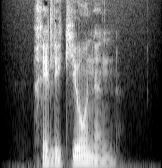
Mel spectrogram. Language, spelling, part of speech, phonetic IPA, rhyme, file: German, Religionen, noun, [ʁeliˈɡi̯oːnən], -oːnən, De-Religionen.ogg
- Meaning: plural of Religion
